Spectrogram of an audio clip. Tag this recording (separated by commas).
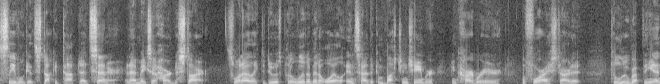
Speech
